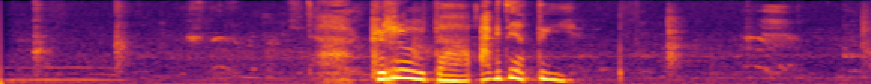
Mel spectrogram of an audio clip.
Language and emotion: Russian, positive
